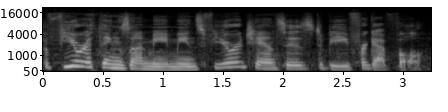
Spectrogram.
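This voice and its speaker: An actress playing a breezy, practical field scientist in a video game, speaking matter-of-factly. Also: female voice, medium pitch, big pitch swings, normal speed, close to an everyday voice. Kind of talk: video game dialogue acting.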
